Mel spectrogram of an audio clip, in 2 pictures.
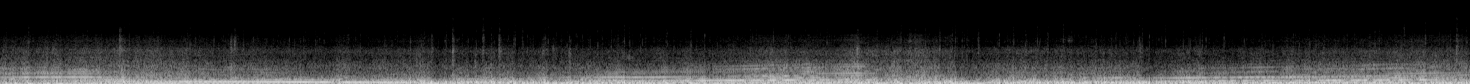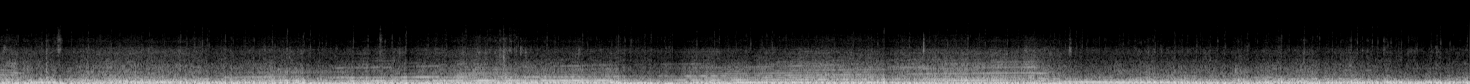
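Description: BMW 335i E92's turbocharged straight-six engine, heard from inside the cabin, pulling hard on track: its pitch rises through the revs and drops at each upshift, several times over, with a falling note near the start and near the end as the car slows for corners, over a steady low rumble of road and tyre noise.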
